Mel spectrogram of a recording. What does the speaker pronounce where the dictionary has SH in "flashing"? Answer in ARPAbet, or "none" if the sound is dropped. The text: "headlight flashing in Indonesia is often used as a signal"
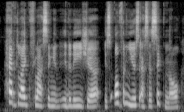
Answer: S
